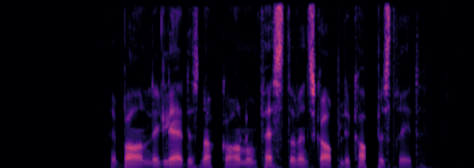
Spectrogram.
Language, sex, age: Norwegian, male, 22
